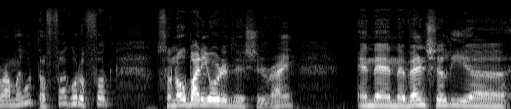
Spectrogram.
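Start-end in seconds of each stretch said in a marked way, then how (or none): 0.2-1.1 softer, high-pitched retold bewilderment; baffled disbelief. Manager finding nobody ordered it, baffled disbelief. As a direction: puzzle aloud in a high, hushed voice.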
